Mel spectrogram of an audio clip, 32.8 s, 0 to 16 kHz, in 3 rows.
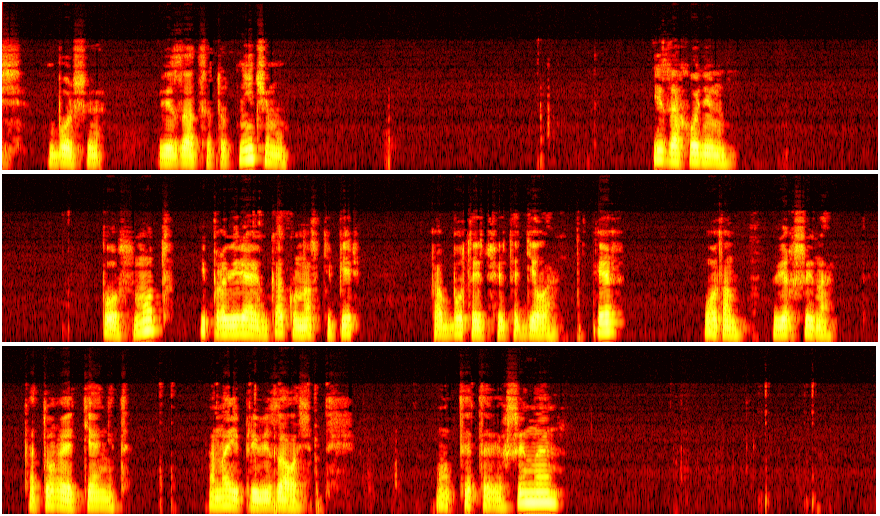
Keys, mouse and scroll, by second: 7.9 click, 12.8-13.4 scroll down 2, 14.0 click, 18.0 r, 24.5 shift+middle click, 25.7 shift+middle click, 25.9 middle click, 27.1-27.7 scroll up 1, 27.7 middle click, 27.7-28.3 scroll up 3, 31.2 click, 32.6 scroll down 2.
